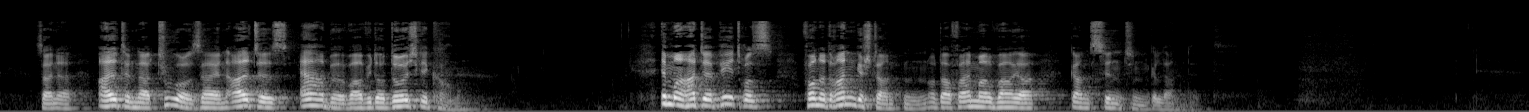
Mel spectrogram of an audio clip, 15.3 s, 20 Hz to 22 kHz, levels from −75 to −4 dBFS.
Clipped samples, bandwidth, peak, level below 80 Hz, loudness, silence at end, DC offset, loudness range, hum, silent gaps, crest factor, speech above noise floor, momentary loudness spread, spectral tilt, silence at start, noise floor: under 0.1%; 11.5 kHz; -4 dBFS; -64 dBFS; -22 LUFS; 3.5 s; 0.3%; 11 LU; none; none; 20 dB; 47 dB; 16 LU; -5 dB/octave; 0.4 s; -69 dBFS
